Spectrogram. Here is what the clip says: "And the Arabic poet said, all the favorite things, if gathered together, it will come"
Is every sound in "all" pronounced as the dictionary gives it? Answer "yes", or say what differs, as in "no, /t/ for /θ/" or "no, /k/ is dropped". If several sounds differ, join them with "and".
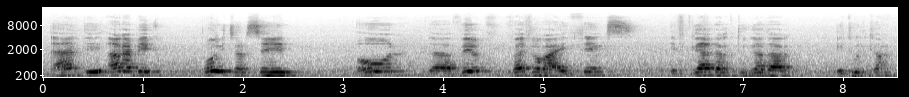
no, /n/ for /l/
